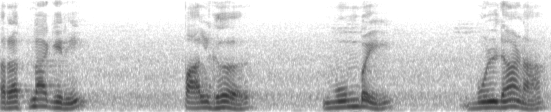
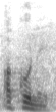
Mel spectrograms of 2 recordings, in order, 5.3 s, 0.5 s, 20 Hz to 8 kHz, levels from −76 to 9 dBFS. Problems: constant background noise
